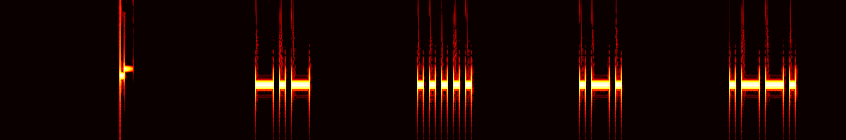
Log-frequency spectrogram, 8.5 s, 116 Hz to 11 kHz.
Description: Morse code, heard as a keyed tone, about 20 wpm, spaced as for 7 wpm, 700 Hz. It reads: K5RP
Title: USA Call Signs - 5 Characters - 6x Character Spacing - 20wpm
